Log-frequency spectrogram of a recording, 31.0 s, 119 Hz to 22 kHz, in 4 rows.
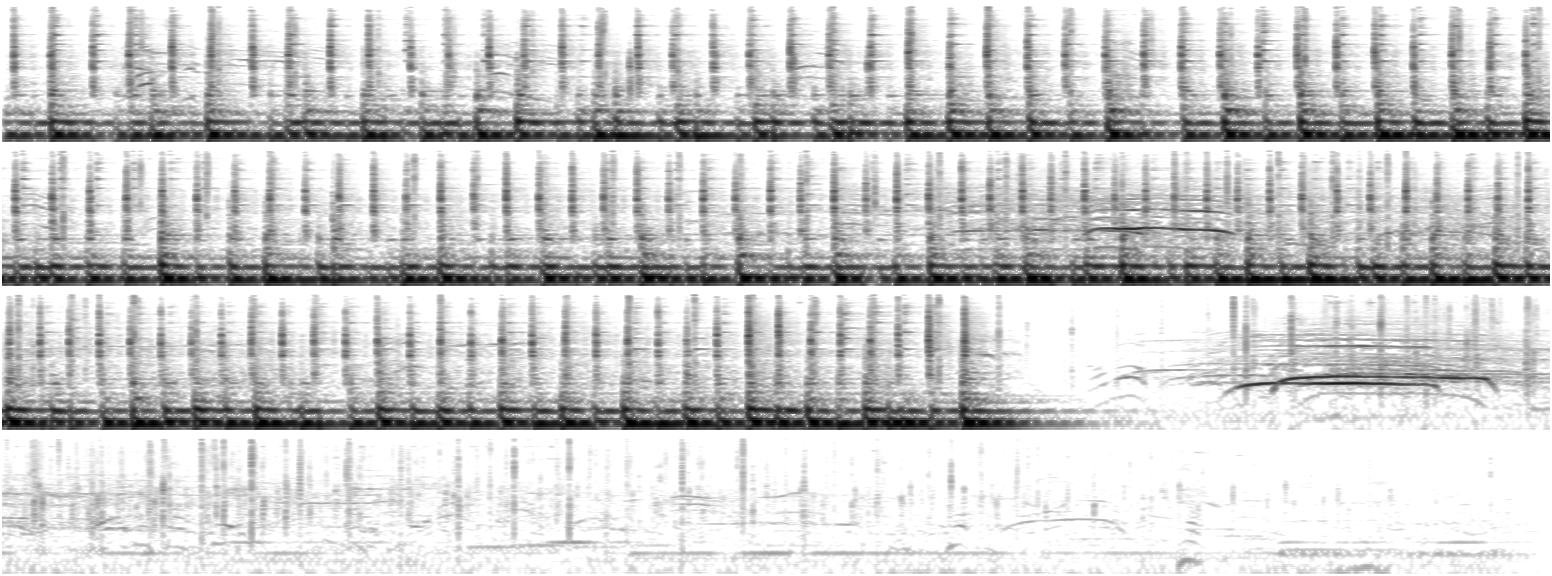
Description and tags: shimbashi festival taiko
Taiko Drumming at a street fair in the Shimbashi neighborhood of Tokyo. This drumming marks the end of the festival. You can hear cheers and applause afterwards.
Recording made on 24 July 2009 with a Zoom H4 recorder.
asia, dance, festival, japan, shimbashi, taiko, tokyo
